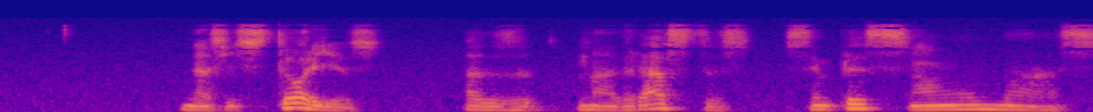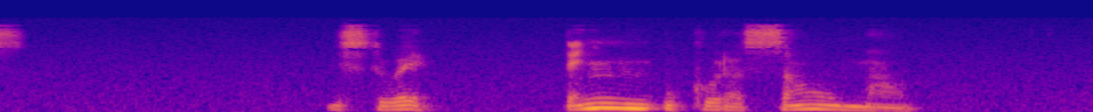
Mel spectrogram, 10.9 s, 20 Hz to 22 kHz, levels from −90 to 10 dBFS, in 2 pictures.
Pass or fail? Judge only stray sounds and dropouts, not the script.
pass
